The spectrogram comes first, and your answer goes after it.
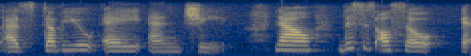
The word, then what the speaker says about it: Wang: common Chinese surname, and I know many foreigners will pronounce it as Wang, but actually now we know that it should be pronounced as Wang, Wang.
